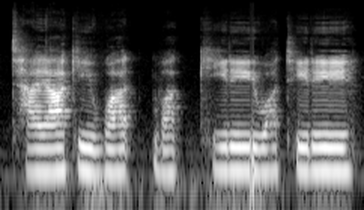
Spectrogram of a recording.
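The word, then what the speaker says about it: Taika Waititi: Like, it's kind of a big thing, and I felt that in Thor Ragnarok, the director, I can never pronounce his name right, but it's Taiki Watiti, not Wat, whatever.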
